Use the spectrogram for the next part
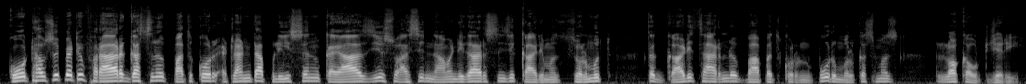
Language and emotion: Kashmiri, neutral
